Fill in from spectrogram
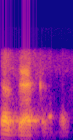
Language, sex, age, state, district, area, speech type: Marathi, female, 30-45, Maharashtra, Buldhana, rural, conversation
